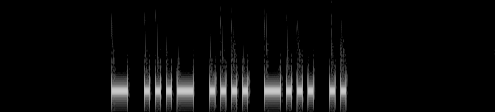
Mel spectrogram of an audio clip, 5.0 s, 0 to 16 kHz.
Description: Morse code, heard as a keyed tone, about 22 wpm, 700 Hz. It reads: TVHBI
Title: Five Challenging Letter-Number Combinations 22wpm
